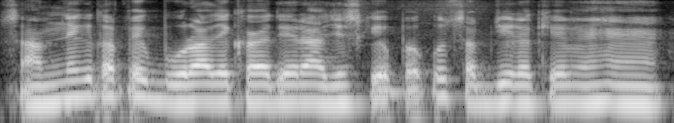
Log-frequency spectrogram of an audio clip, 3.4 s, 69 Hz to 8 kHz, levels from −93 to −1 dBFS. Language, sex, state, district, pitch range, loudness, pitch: Hindi, male, Jharkhand, Garhwa, 150-155 Hz, -16 LUFS, 155 Hz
